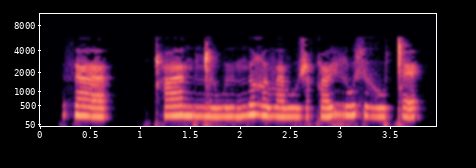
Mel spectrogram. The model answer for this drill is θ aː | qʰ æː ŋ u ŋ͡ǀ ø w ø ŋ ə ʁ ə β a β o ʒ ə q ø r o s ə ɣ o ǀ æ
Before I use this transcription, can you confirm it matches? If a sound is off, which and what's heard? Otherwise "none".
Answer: æː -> aː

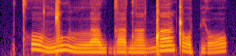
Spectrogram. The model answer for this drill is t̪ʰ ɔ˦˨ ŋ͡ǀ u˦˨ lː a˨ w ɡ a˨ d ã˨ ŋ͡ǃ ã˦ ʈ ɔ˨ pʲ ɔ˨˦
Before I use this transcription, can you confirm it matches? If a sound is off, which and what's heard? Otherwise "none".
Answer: none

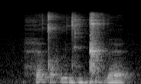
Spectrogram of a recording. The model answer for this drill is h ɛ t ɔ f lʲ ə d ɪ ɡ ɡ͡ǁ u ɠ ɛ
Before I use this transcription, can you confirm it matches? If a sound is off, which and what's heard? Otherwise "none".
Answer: ɪ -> i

